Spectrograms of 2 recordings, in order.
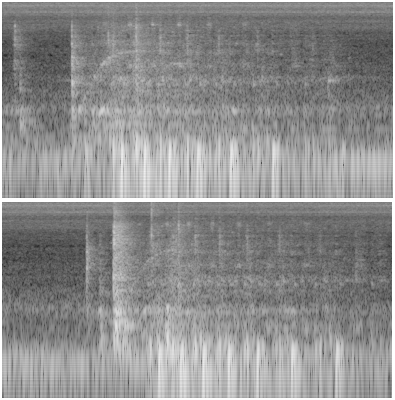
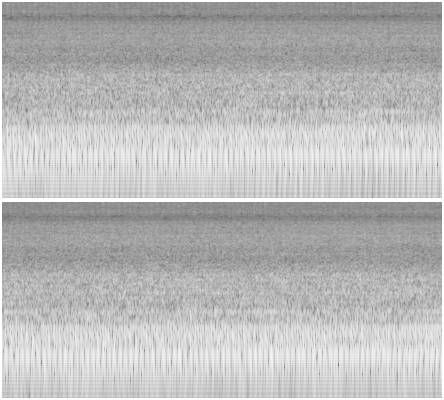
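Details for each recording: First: Honda self-propelled mower, fresh gasoline just added, fuel turned on: two recoil pulls, quick chuffs that die without firing. Crank but no start; carburetor needs doing. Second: Honda self-propelled mower: single-cylinder engine running steadily at even speed, no surging or misses; smoky, possibly overfilled oil or oil in muffler from tipping. Normal running.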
